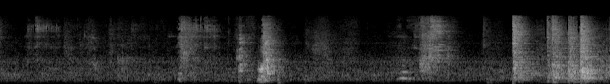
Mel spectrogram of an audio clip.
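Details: Excited six-month-old female rescue puppy, a mixed breed thought to be German Shepherd, Husky and Beagle, indoors waiting for breakfast; short whining yelps and low whimpers come in bursts amid clattering, with a person talking to her.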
